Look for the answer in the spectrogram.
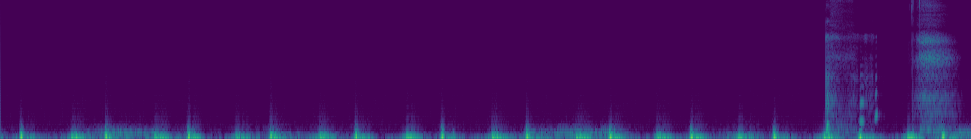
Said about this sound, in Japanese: どう？ママの心臓の音。聞こえるよね。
